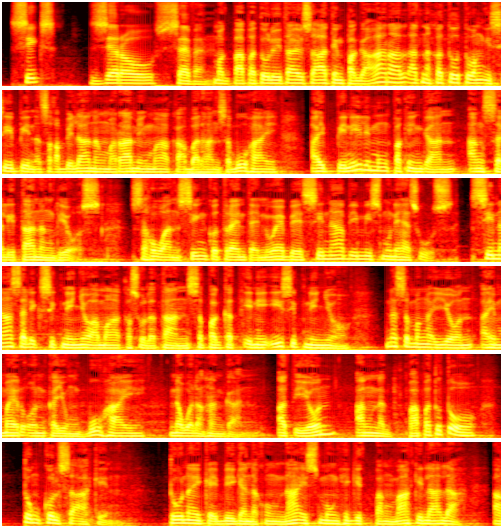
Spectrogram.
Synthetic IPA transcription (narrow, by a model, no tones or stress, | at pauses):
siks | zɛɾosɛvɛnmɐɡ̚paːpɐt̪uːlojt̪aːjo̞sɐʔaːt̪ɪŋpɐɡɐʔaːɾɐlɐt̪̚nɐkɐt̪uːt̪ʊwɐŋɪsiːpɪnːɐsɐkɐbɪlanɐŋmɐɾaːmɪŋmɐŋakɐʔɐbɐlɐhansɐbuːɦɐj | ʔɐjpɪniːlɪmoŋpɐkɪŋɡanʔɐŋsɐlɪt̪anɐŋd̪jo̞̰sː | ɐɦʊwansiŋko̞t̪ɾɛjnt̪ɐjnwɛbɛsɪnaːbɪmismonɪhɛsṵsː | ɪnaːsɐlɪksɪk̚nɪɲjo̞ʔɐŋmɐŋakɐsʊlɐt̪ansɐpɐɡ̚kat̪ɪniːʔiːsɪp̚nɪɲjo̞ | nɐsɐmɐŋaʔɪjo̞nʔɐjmɐjɾoʔo̞nkɐjoŋbuːɦɐjnɐwɐlaŋɦɐŋɡa̰nʔɐt̪ʔɪjo̞nʔɐŋnɐɡ̚paːpɐt̪ʊt̪oʔo̞ | t̪ʊŋko̞lsɐʔaːkɪ̰n | t̪uːnɐjkɐʔɪbiːɡɐnɐkoŋnaːʔɪsmoŋɦɪɡɪt̪̚pɐŋmɐkɪlaːlɐʔɐ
